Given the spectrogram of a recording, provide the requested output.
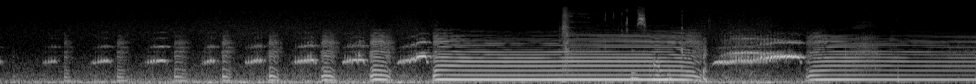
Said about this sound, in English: That is a Humboldt penguin. It is, yeah, yeah. It's a species of penguin you'll encounter on any trip to Dublin Zoo, but you can actually watch them on a cam that's in there.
